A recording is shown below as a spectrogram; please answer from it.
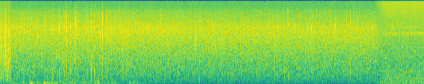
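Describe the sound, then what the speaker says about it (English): Steady rain pours onto surfaces around a bow hunter's setup in rural Illinois woods, a dense unbroken hiss lasting throughout, close and even, with a few louder drop impacts. "Things got rainy real quick here."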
